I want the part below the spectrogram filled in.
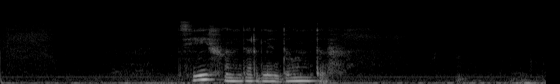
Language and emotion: Russian, sad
